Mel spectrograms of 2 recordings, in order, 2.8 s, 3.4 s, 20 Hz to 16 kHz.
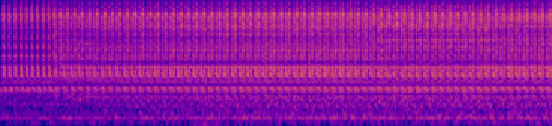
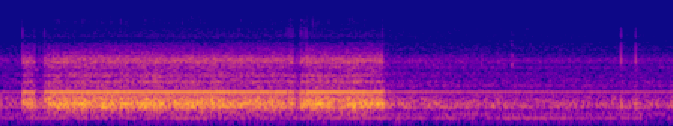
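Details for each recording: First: Kenwood R-5000 receiver that arrived totally dead, powered from a bench supply as voltage is raised: harsh, hissy audio with a fast rough flutter. Distorted because too little supply current was dialed in; it works once power is sufficient. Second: Kenwood R-5000 receiver that arrived totally dead, during a 12 dB sensitivity test: a steady mid-pitched test tone stands clearly above light hiss at about −123 to −124 dBm, showing normal receiver audio with excellent sensitivity.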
